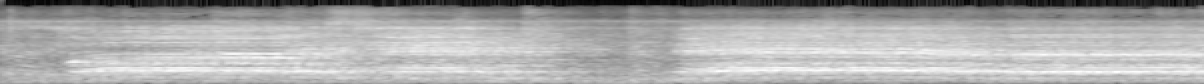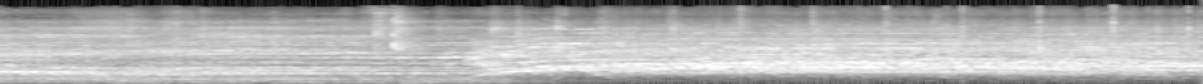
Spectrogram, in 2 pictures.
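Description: Live rock band, several voices singing long held notes together over guitar. About eight and a half seconds in, the low end drops out and the voices slide up into one long held note.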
